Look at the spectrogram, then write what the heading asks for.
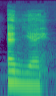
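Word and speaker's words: eñe: Enye.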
